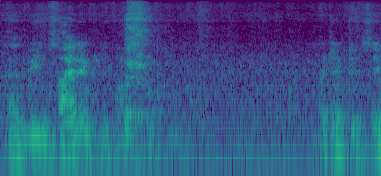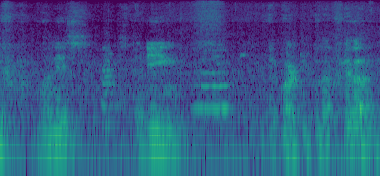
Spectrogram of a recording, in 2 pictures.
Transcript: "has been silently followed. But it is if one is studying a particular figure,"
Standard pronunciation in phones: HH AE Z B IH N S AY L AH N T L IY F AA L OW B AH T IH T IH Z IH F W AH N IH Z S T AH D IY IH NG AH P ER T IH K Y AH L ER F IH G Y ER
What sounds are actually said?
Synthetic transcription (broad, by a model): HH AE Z B IH N S AY L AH N T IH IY P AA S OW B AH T IH T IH S IH F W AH N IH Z S T AH D IY IH NG AH P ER T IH K Y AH L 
